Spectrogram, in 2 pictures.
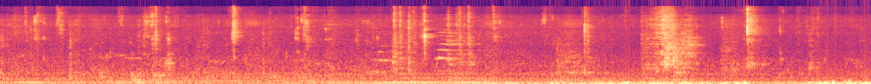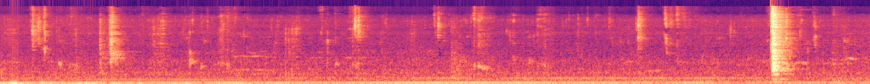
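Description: Close-up eating sounds: chewing, with many small clicks throughout over a low steady hum, and one sharp, loud click near the end.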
